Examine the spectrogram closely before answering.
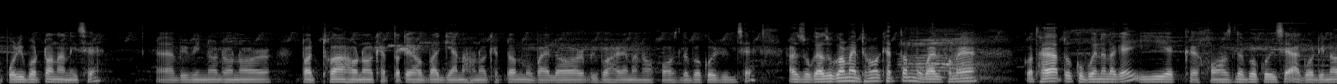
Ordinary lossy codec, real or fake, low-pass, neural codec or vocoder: Opus, 64 kbps; real; 7.2 kHz; none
